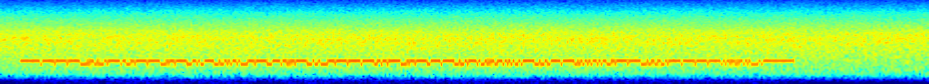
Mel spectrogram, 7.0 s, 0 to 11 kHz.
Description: RTTY (75 baud, 170 Hz shift), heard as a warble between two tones, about 750 Hz centre, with radio static. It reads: AHNV FOMJ OPHV KRCS VRFA IFFE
